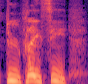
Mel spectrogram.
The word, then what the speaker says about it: du Plessis: Dricus du Plessis, he is a phenom from South Africa. The S is silent, and always he looks tired, but he's big, he's strong, he's good in every area.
